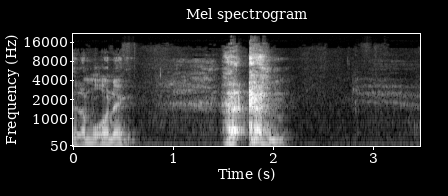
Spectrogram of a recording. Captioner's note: coughing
